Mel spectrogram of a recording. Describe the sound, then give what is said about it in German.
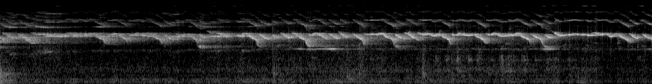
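The nightingale stop of the organ in the Klosterkirche St. Lambert, a water-filled bird whistle freshly filled with water on a very cold day, warbles continuously, a bubbling water-whistle trill with rapid high chirps and wavering pitch sweeps, steady and fairly loud, with no voices. “Register mit Nachtigall und Kuckuckstimmen. Ich darf sie mal ganz kurz demonstrieren.”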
